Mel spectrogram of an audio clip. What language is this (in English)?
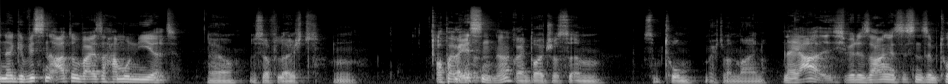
German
